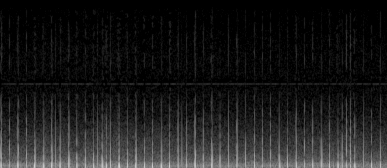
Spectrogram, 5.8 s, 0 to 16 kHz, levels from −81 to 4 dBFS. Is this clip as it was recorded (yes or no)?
yes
